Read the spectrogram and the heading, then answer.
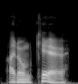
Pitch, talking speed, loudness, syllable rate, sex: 105 Hz, 230 wpm, -17 LUFS, 4.8 syllables/s, male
